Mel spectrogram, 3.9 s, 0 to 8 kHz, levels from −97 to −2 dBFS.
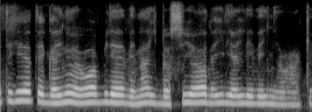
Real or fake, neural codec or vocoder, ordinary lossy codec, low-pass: real; none; Opus, 16 kbps; 7.2 kHz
